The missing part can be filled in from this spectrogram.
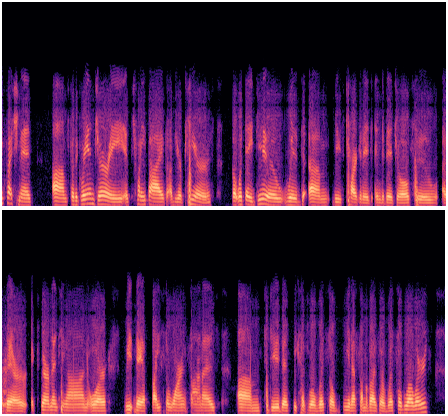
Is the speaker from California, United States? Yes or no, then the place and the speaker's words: no; Connecticut, United States; I'm from Connecticut.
